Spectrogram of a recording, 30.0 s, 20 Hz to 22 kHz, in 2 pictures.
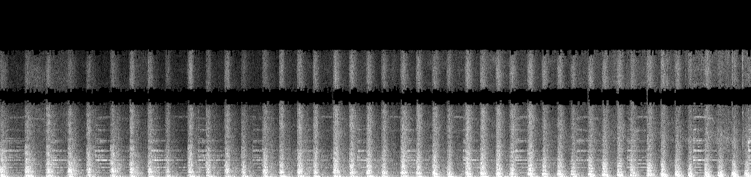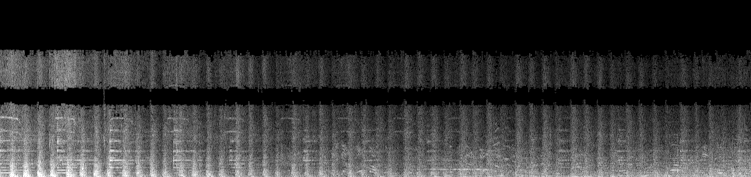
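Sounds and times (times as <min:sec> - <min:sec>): hiss of steam: 0:00.0 - 0:30.0
steam locomotive exhaust chuffing: 0:00.0 - 0:30.0.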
